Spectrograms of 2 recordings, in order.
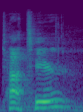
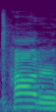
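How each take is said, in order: First: The name is said with a French pronunciation. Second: The name is said with a plain English pronunciation. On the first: The speaker calls it right. "It's Tatir" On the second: The speaker calls it wrong. "I'm gonna say Totter, but it's not Totter"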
